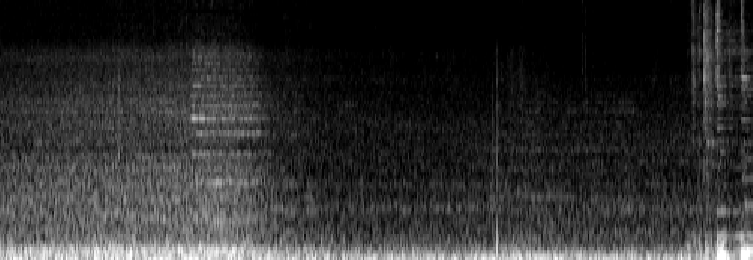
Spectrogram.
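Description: Car engine idling, heard from inside the cabin as a steady low rumble, with a short ringing tone about three seconds in. Near the end, music starts playing through the car's speakers.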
